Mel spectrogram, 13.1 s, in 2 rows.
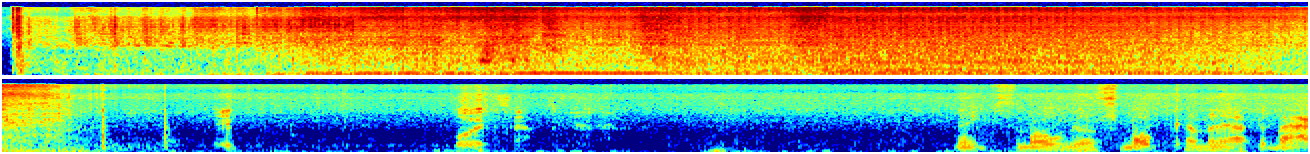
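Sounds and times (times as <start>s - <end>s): car engine starting and running: 0.0s - 7.0s.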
